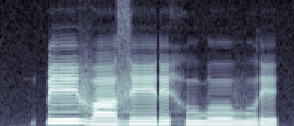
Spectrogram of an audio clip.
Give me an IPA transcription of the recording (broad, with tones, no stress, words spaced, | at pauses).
k͡peː˦va˨ zeː˨ɾɪ˦˨hu˨woː˨ βu˨ɾɪ˨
